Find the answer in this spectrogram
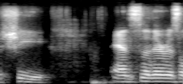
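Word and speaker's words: Sidhe: And then he also mispronounced the she. I think he was calling him the Seath or something. Shift. Yeah. Yeah. And he's like, oh no, it's the she.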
